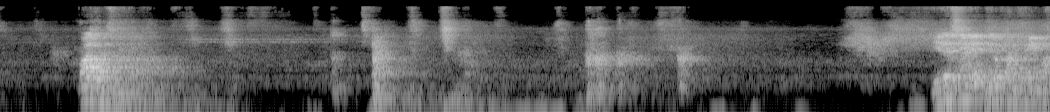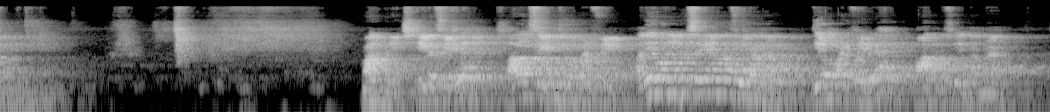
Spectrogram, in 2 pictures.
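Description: A man lectures calmly and close by, pausing often.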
